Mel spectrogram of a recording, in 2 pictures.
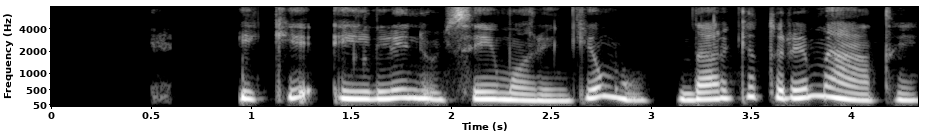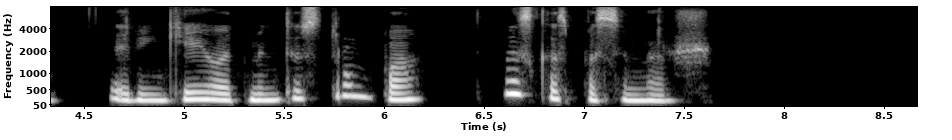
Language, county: Lithuanian, Kaunas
